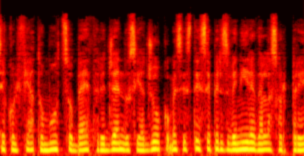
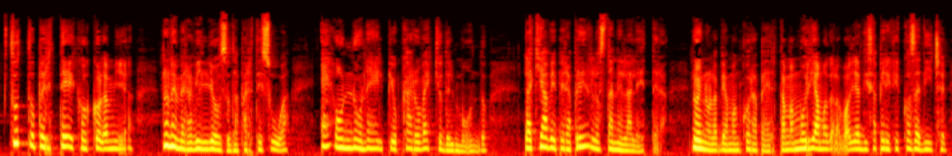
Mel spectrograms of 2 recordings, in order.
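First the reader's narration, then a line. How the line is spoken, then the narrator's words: Exclamation. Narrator (Italian): esclamò Joe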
